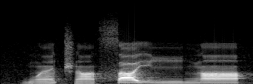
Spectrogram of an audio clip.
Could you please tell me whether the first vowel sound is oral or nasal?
nasal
